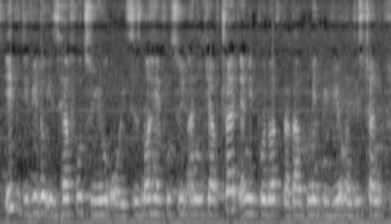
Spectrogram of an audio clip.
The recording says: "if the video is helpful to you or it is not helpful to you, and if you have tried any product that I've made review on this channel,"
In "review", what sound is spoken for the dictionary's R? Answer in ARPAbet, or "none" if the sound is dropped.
W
